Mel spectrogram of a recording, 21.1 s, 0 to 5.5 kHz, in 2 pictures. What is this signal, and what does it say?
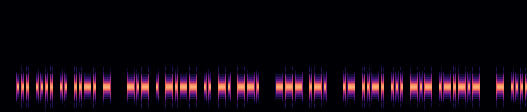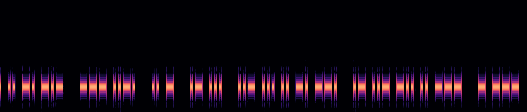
Morse code, heard as a keyed tone, about 25 wpm, 600 Hz. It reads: SHIFT KEYING OR AFSK. THINK OF IT AS USING AUDIO TO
